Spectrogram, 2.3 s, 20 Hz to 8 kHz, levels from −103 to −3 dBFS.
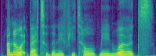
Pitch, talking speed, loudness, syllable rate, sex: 225 Hz, 280 wpm, -18 LUFS, 5.6 syllables/s, female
